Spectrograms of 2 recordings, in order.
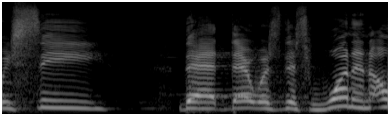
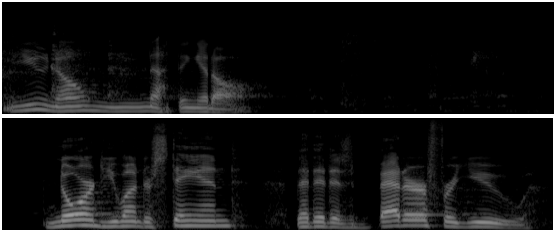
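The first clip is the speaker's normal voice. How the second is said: very low, quiet, smug, condescending voice; 7 semitones lower, 6 dB quieter than usual. Reading the high priest's words from scripture and acting them out: mock-smug Caiaphas voice. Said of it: "I just hear him saying a nice smug voice".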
